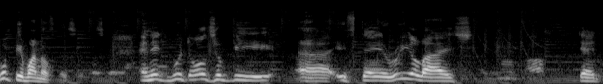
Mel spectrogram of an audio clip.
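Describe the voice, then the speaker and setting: With music in the background, a man with a German accent speaks at a fairly slow pace in a high pitch, with ordinary pitch variation, big swings in loudness and long, frequent pauses. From Germany. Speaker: novelist and physician. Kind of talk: interview answer. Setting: book fair.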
